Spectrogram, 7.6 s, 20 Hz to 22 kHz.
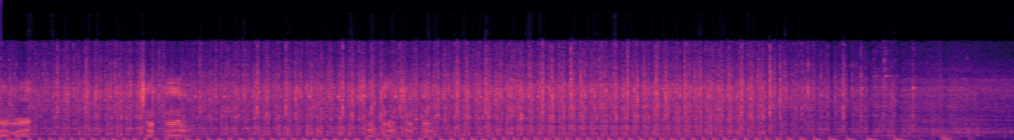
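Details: Mercedes-Benz 1841 truck diesel with a hard-starting fuel line problem; even, steady idle knocking along at about three beats a second, then winds down and stops; runs cleanly.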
